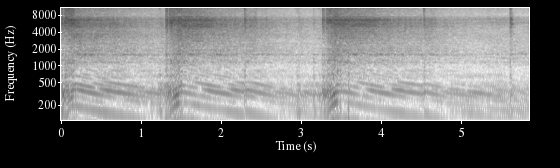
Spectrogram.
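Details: 1981 Suzuki RM465 two-stroke barn find, first start after fuel poured down the plug: sharp throttle blips with a tinny rattle as revs drop; owner suspects it needs a top end, heavy smoke suggests blown main seal, clutch side suspected.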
